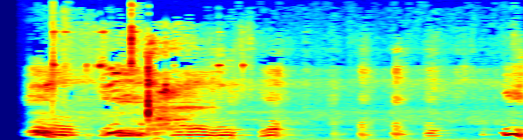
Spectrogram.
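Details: Long-coat black-faced German Shepherd puppy giving tonal whines and whimpers, wavering and falling, in short bursts with gaps, inside a small room; faint voices beneath.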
